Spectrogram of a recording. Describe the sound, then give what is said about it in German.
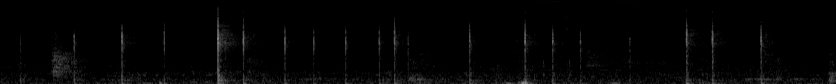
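Marker or chalk strokes on a board during a German physics lecture on the Schrödinger equation: many short, crisp taps and scratches in an irregular rhythm, moderately faint, with no clear talk over them. “Deswegen schreibe ich hier einfach nur mal hin, zeitunabhängige Operatoren.”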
